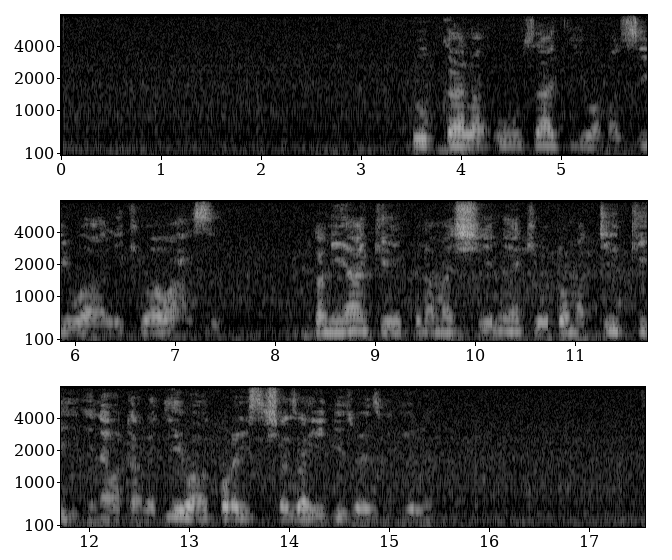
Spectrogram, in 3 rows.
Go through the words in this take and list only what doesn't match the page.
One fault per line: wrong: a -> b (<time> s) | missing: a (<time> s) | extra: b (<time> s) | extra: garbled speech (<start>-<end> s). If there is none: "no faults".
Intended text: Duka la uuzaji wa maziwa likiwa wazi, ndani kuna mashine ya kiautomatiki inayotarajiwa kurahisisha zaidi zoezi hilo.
extra: yake (8.7 s)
